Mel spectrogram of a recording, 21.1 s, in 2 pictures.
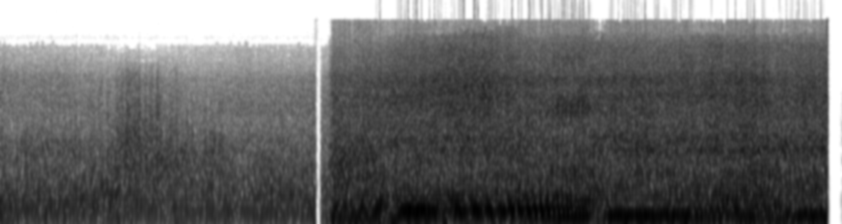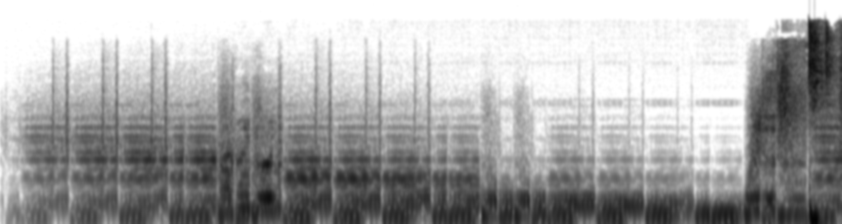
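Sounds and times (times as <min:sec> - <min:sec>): car engine accelerating: 0:03.0 - 0:10.4.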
